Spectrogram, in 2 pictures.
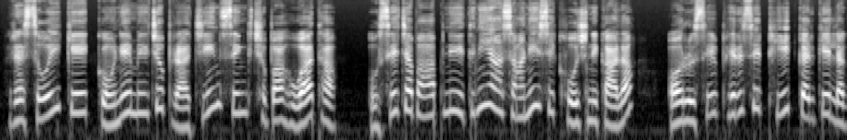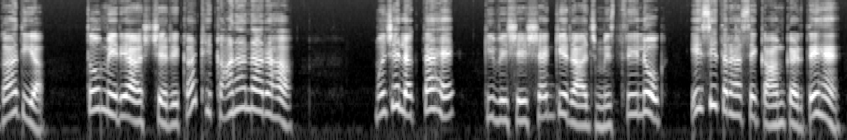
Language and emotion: Hindi, surprised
